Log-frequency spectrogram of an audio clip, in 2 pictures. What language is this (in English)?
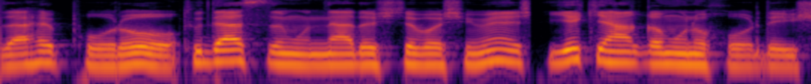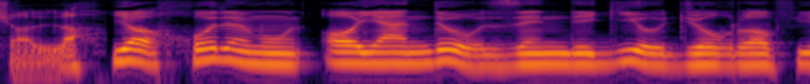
Persian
